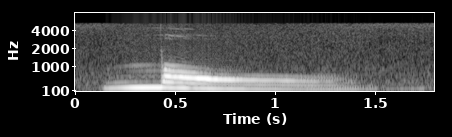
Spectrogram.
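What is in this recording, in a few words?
"mou4", Cantonese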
